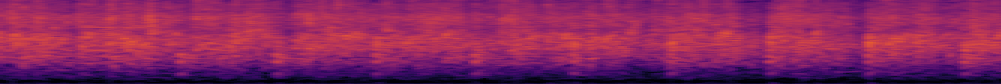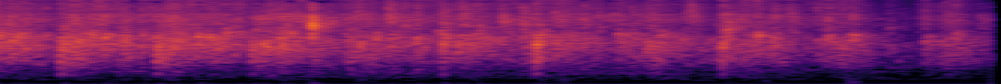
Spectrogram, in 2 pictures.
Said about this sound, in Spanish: Oye, si le va a dar el aplauso, dáselo, por Dios.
